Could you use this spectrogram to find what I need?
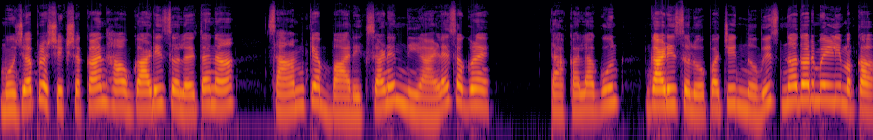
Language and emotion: Goan Konkani, surprised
